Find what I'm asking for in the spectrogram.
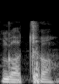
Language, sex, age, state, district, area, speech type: Odia, male, 18-30, Odisha, Koraput, urban, read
